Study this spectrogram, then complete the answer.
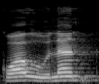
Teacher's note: قاف پر مستعلی متحرک واو ساکن سے پہلے زبر واو لین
